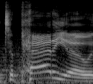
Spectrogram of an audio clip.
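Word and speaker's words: Tapatío: I know I pronounce it wrong. Tapatio is how I should pronounce it, Giga.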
